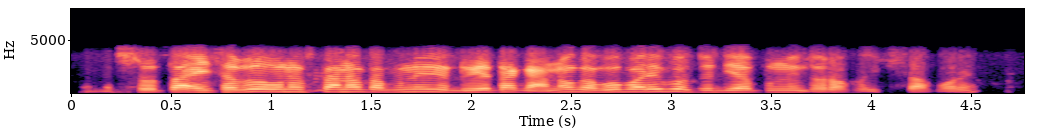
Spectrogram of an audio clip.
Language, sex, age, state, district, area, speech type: Assamese, male, 18-30, Assam, Barpeta, rural, conversation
